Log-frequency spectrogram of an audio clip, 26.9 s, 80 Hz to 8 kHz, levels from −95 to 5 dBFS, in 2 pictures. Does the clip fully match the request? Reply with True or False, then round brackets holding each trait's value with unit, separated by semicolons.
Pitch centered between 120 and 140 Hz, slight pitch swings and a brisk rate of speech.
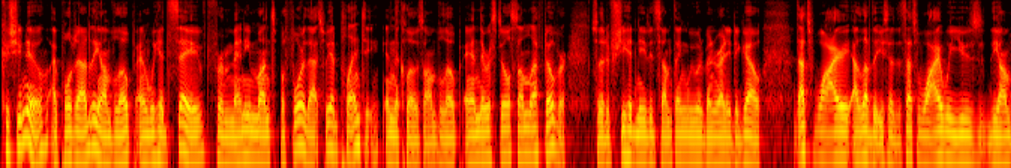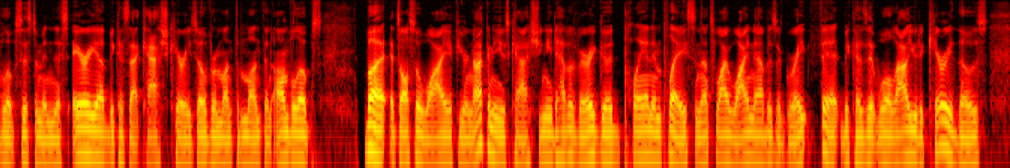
False (100 Hz; 2.0 semitones; 250 wpm)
